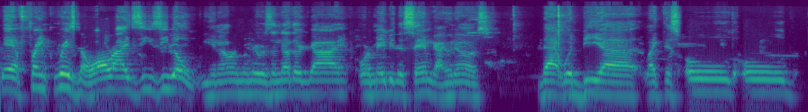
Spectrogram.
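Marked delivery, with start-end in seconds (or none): 0.0-2.0 put-on pitched-up, slow, laid-on New York accent. Speaker recalling crank callers who changed their voices, in Frank Rizzo New Yorker voice. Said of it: "change their voices and be like, you know, a New Yorker".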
